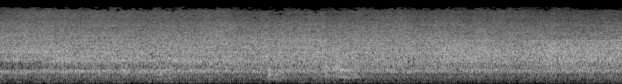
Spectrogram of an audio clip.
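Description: Diced tomatoes sizzling in a hot Dutch oven of onions, garlic and herbs in oil as they go in and are stirred: a steady hiss.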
